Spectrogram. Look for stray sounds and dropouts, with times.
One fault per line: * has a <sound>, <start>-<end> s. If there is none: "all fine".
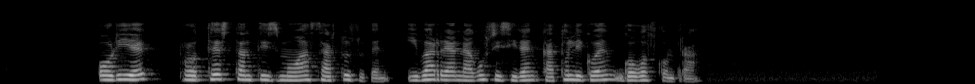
all fine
